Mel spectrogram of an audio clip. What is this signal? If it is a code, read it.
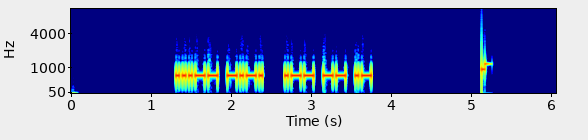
Morse code, heard as a keyed tone, about 30 wpm, 700 Hz. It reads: 3C WMA
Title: Field Day Exchanges Encore - 30wpm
